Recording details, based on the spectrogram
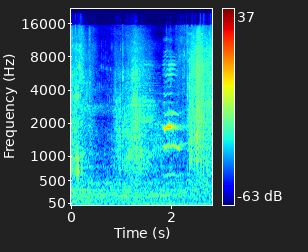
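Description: In Cronos: The New Dawn, a cat gives a single short meow over a steady ambient hum, moderately close but fairly quiet.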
